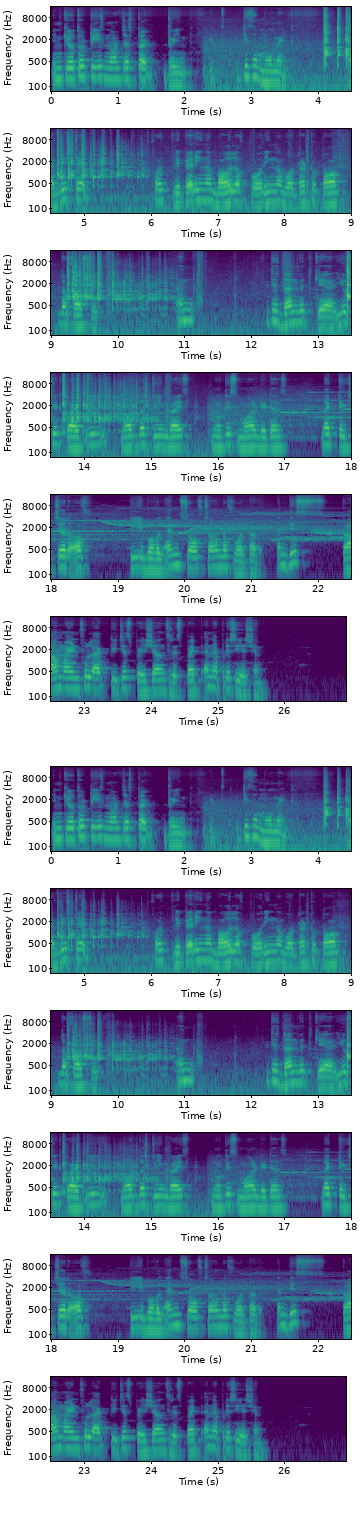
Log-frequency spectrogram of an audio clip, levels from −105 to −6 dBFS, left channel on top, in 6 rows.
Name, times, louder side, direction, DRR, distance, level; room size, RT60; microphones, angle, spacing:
voice 1, 0.0-2.1 2.4-2.5 2.8-3.7 4.4-5.2 6.0-9.8 10.8-11.2 12.2-15.6 15.9-17.0 17.6-18.6 19.2-21.9 22.4-25.7, left 1 dB, 20° left, 3.4 m, -40 dB
sound 1, 2.3-15.9, left 6 dB, 85° left, 6.4 m, -44 dB
sound 2, 15.8-22.7, left 7 dB, 45° left, 4.3 m, -54 dB
head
